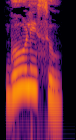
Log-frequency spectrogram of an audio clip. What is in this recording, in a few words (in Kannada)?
"ಘೋಳಿಸು", Kannada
